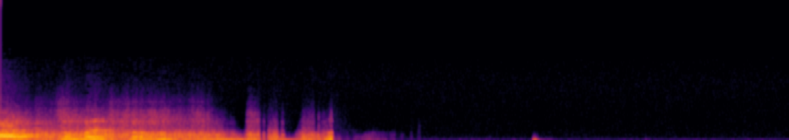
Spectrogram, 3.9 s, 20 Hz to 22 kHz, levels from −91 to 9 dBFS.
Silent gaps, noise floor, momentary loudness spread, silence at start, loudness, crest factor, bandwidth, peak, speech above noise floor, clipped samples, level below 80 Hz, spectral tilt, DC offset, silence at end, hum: none; -67 dBFS; 12 LU; 0 s; -19 LUFS; 18 dB; 6.8 kHz; -4 dBFS; 49 dB; under 0.1%; -40 dBFS; -8 dB/octave; under 0.1%; 1.25 s; none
